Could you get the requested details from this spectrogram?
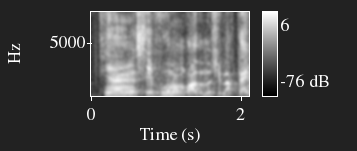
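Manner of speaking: cheery high greeting as Saint Peter. Acted. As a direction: greet him brightly, pitch up on Tiens. Saint Pierre greets the curé.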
